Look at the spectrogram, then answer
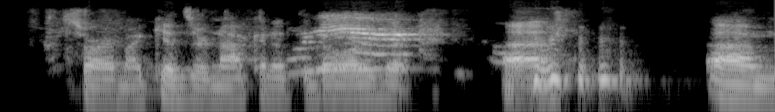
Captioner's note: laughs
